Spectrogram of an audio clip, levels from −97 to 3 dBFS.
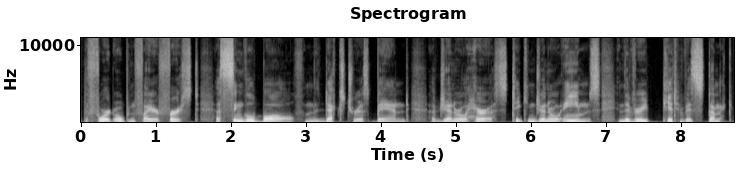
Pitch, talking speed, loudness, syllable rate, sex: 115 Hz, 165 wpm, -19 LUFS, 4.8 syllables/s, male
